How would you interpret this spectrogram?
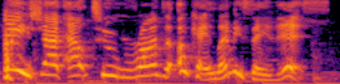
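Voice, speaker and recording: A woman's voice: very high voice, sing-song, unhurried, faint music behind. A woman hosting a live stream, chatting casually, laughing often and reading viewer comments aloud. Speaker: livestream show host.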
